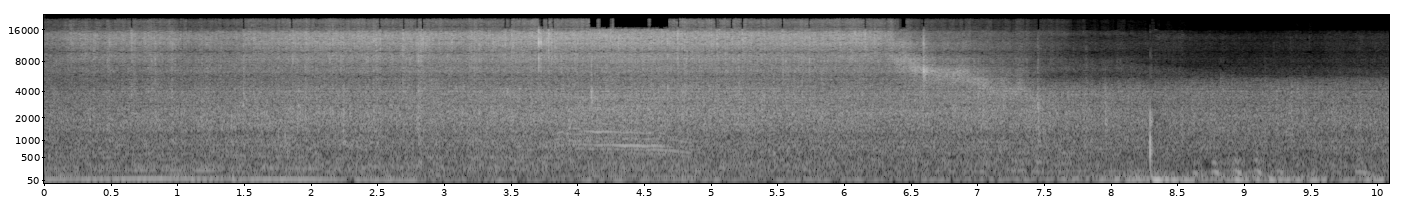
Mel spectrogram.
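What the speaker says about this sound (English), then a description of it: "Caught in a rainstorm." Dense, steady rainstorm in Kyoto, a broad continuous hiss of rain on surfaces lasting throughout, fairly close, with a few louder splashes near the end and no speech.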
